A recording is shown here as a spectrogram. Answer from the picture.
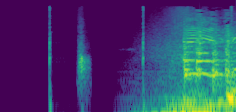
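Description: Mouse-click sound effects from a like-and-subscribe button animation: a click, a short pop, and a second click, set against silence. Near the end, music swells back in.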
